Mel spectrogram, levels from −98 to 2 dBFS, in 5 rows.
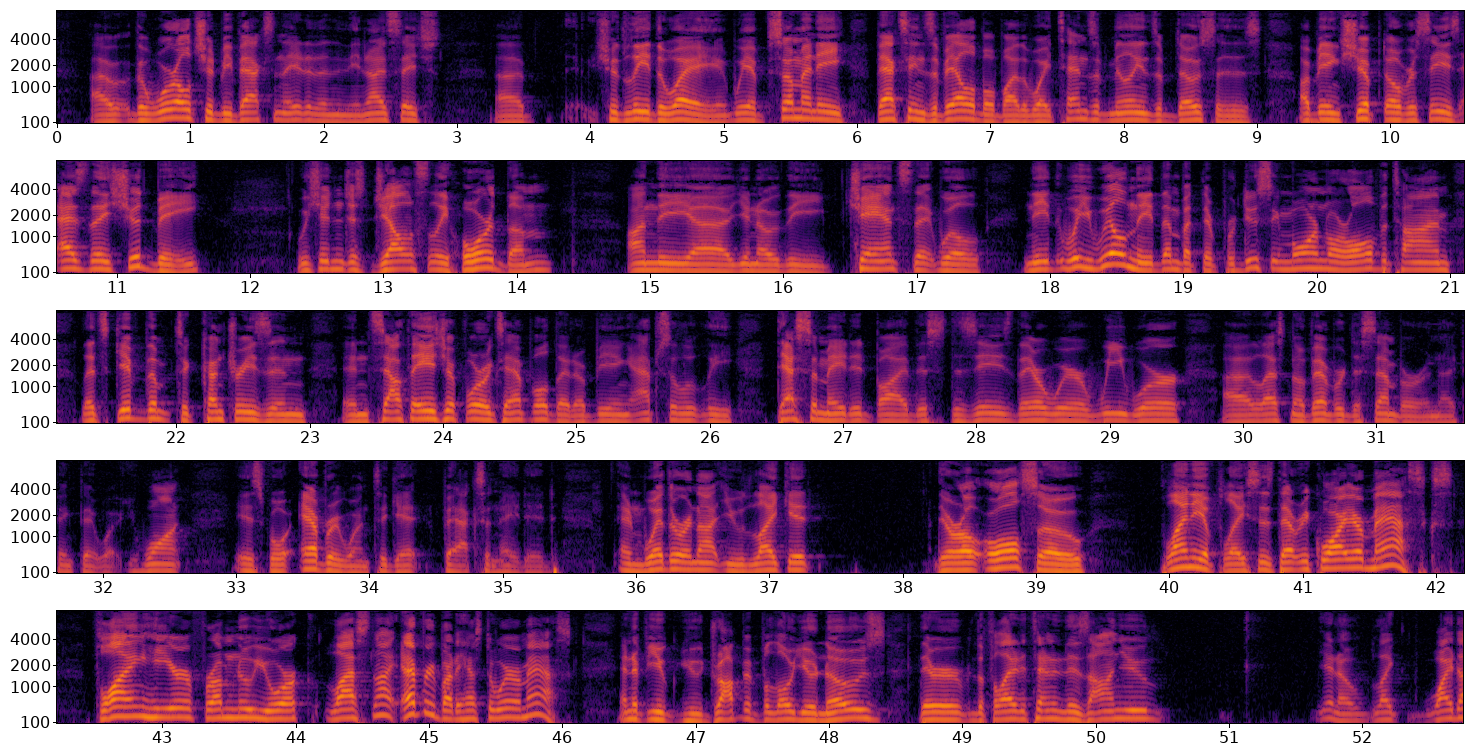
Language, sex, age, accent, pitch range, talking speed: English, male, 40-59, American, 125-160 Hz, 175 wpm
